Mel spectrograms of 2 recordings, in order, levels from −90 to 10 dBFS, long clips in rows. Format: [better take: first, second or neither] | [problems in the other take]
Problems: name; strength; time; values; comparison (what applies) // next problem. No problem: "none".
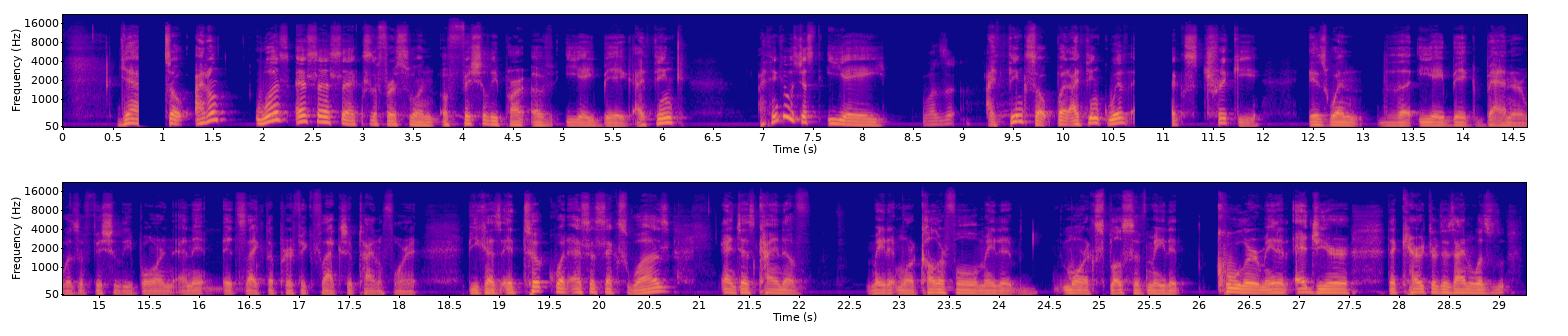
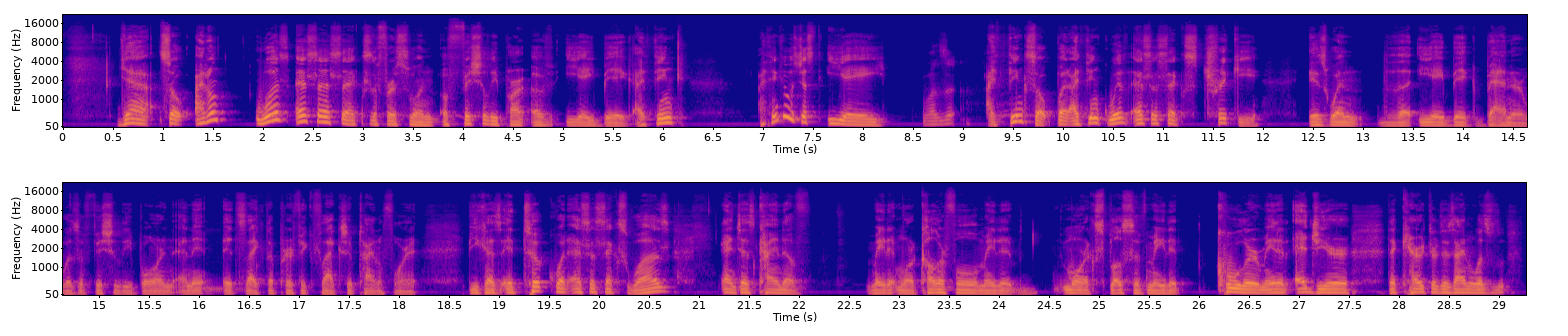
second | audio cutting out; at 1 s and at 11 s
